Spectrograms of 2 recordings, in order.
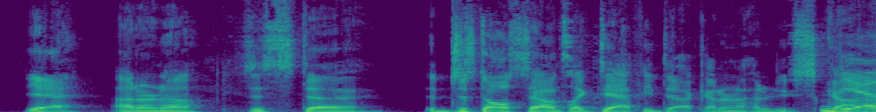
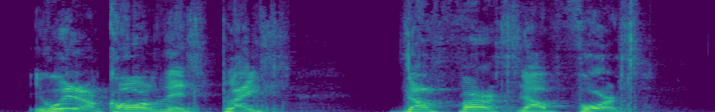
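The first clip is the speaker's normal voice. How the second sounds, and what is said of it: Scottish accent with speech impediment. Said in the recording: “Can you do a speech impediment in a Scottish accent? ... That was not bad.”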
